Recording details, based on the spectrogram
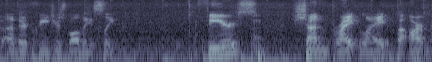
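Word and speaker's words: Feyr: so this is not it's spelled uh f-e-y-r but it is pronounced fear a fear is a tentacled horror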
